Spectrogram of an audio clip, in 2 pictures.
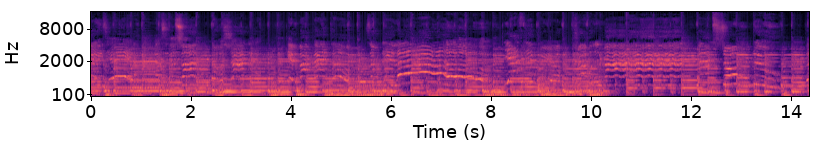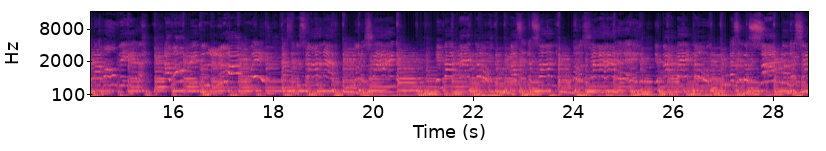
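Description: A woman singing a blues song to her own guitar, the guitar strummed and picked under a wavering vocal line.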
